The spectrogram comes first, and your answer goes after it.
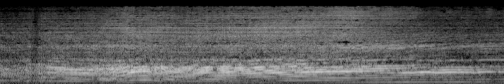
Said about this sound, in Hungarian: Hirtelen nagy berregésre lett figyelmes, belenézett a visszapillantóba, és egy tűzpiros Porsche közeledett 200-zal.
